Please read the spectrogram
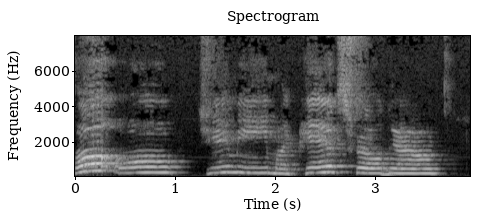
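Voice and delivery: very high, slow cartoon voice. Imitating a Jimmy Neutron character that a friend voices: Jimmy Neutron character voice. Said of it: "he talks like this".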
